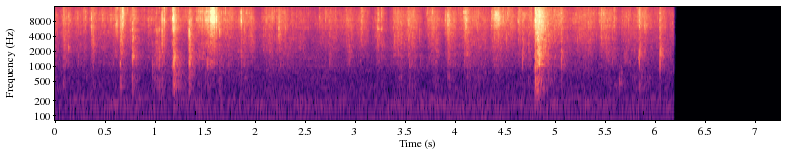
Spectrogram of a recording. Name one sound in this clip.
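A knife slices and scrapes through crinkling plastic wrap.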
